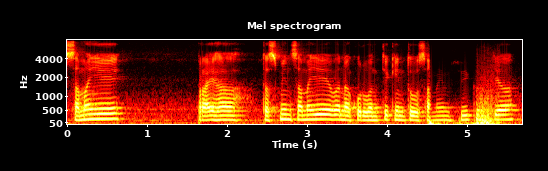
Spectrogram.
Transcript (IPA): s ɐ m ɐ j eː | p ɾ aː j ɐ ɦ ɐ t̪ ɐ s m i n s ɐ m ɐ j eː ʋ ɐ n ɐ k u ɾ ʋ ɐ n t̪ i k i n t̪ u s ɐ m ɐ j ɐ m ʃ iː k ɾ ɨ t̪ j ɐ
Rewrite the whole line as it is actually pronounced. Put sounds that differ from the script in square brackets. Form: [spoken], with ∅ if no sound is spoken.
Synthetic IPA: s ɐ m ɐ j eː | p ɾ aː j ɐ ɦ ɐ t̪ ɐ s m i n s ɐ m ɐ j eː ʋ ɐ n ɐ k u ɾ ʋ ɐ n t̪ i k i n t̪ u s ɐ m ɐ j ɐ m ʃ iː k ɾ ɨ t̪ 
